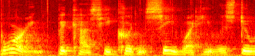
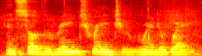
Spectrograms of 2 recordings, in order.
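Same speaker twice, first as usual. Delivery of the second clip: ordinary delivery, nothing marked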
